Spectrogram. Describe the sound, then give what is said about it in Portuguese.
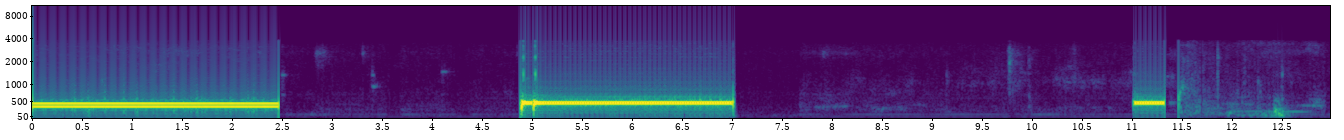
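Telephone line tones while a call is being transferred: a steady, loud electronic hum sounds for a couple of seconds, stops, returns for about two seconds, then comes once more as a brief burst, followed by a few faint clicks. “Estou transferindo a ligação.”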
